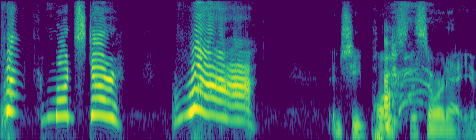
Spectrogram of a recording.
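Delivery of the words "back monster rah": put-on very high, loud small-child little-girl cry. Storyteller voices a child with a wooden sword facing the players, little girl voice. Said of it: "she looks up at you, and she just goes".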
